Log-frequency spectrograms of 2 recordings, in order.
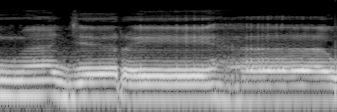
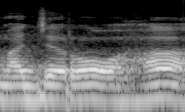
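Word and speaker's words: مجراها: yang bergaris bawah ya, itu bacanya bukan majroha ya, bukan juga majriha, bukan ya, bukan seperti i, tapi dia antara fathah dengan kasroh ya, itu namanya imalah.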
